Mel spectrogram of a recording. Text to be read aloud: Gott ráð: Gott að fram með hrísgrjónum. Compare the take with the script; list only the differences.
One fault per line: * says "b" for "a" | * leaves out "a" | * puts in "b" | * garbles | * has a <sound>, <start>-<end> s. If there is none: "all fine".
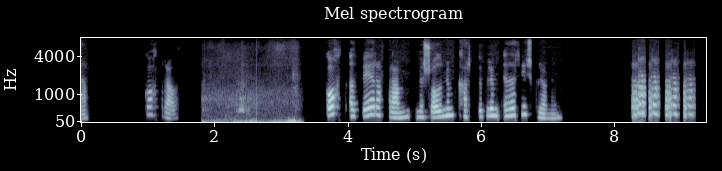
* has a bark, 1.8-3.4 s
* puts in "bera"
* puts in "soðnum kartöflum eða"
* has a laugh, 8.3-9.2 s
